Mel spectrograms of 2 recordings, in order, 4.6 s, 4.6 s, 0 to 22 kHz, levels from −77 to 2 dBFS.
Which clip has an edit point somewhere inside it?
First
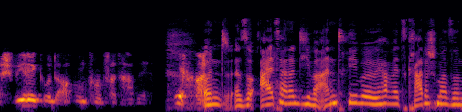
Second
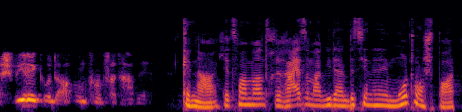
first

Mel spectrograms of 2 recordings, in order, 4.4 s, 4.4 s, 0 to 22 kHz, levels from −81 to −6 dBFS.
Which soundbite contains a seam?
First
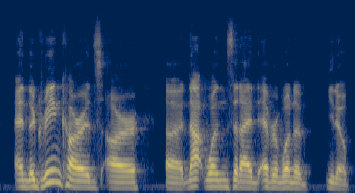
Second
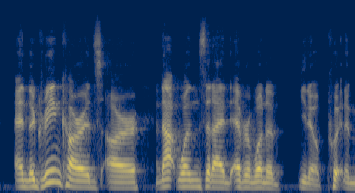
second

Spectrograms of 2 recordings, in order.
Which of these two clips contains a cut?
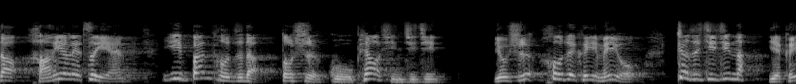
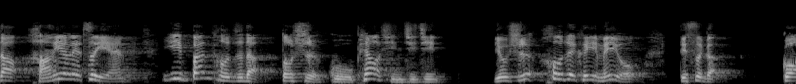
second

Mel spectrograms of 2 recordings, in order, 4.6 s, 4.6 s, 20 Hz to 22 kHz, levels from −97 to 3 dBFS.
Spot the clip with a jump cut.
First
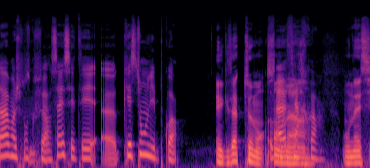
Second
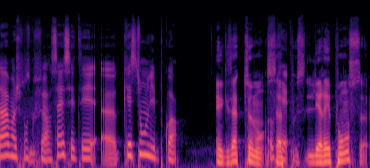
first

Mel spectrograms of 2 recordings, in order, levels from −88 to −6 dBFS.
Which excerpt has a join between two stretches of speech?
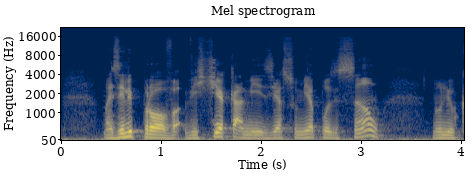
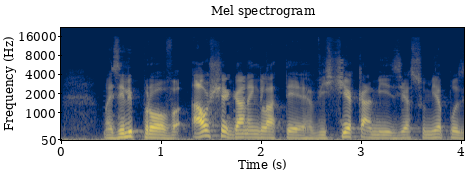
first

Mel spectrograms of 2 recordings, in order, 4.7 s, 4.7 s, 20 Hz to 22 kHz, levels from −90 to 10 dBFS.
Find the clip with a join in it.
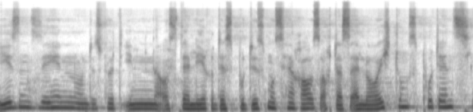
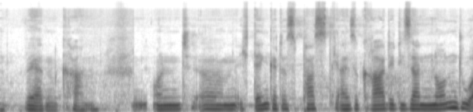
second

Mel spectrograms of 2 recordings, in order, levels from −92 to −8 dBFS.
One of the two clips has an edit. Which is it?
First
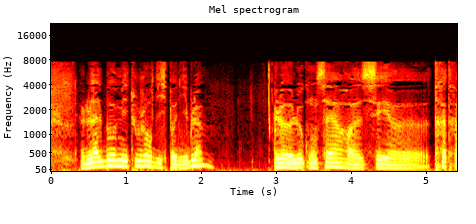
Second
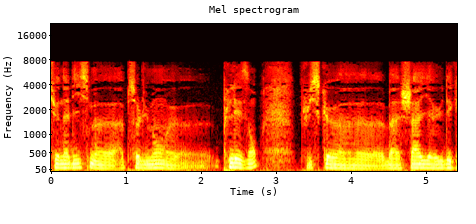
first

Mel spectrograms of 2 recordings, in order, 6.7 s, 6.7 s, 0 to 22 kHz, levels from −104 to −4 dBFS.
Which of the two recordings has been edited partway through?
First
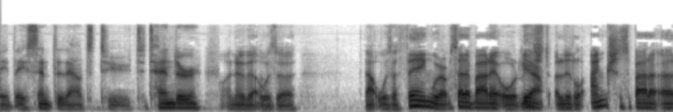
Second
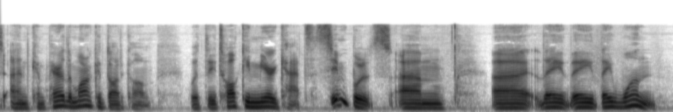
first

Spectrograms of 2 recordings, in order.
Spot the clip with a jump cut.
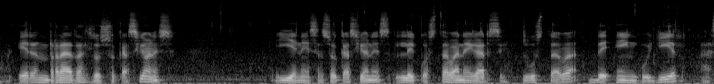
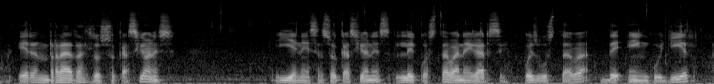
first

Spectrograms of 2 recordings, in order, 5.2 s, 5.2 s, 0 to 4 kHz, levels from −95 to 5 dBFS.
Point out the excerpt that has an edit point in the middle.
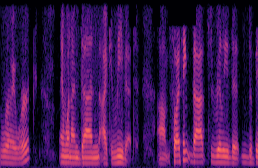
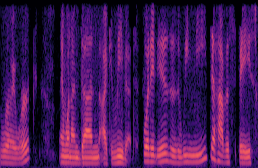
second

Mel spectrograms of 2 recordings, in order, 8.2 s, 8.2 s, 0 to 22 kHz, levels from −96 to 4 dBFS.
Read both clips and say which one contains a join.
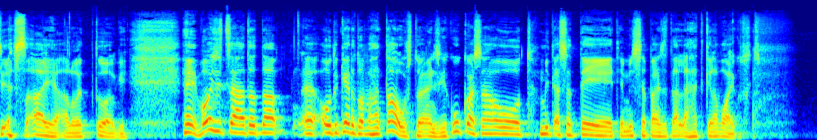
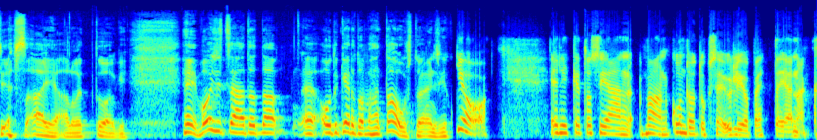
second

